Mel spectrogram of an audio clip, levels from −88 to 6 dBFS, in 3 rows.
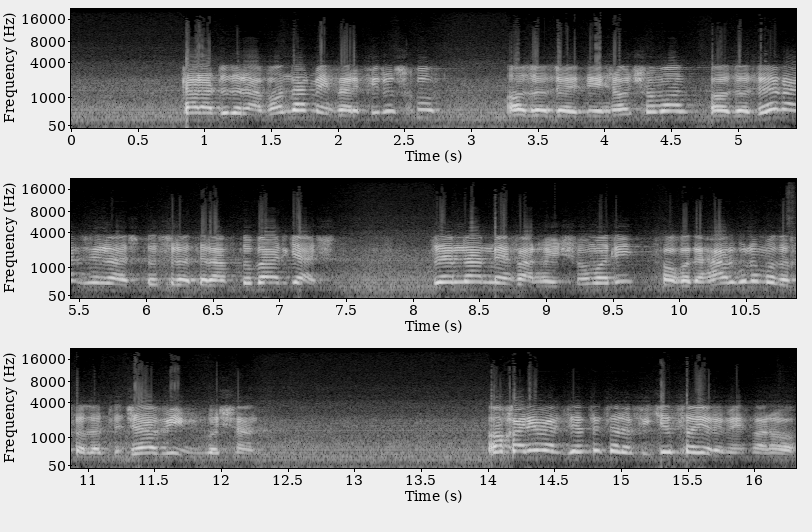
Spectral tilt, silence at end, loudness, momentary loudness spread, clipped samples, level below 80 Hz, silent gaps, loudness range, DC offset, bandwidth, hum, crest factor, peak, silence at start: -3.5 dB/octave; 0 s; -14 LUFS; 19 LU; under 0.1%; -54 dBFS; none; 3 LU; under 0.1%; 12 kHz; none; 16 dB; 0 dBFS; 0 s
